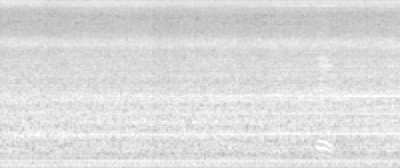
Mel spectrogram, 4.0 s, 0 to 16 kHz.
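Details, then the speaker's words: 2017 Beat ESP injection motorcycle that stuttered on initial throttle, after a TPS fix (2.5 V): idles evenly and picks up cleanly on each small throttle blip without stumbling; faulty TPS was the cause. "kita gas dikit-dikit kita lihat dari suaranya saja tuh normal Ya normal"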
